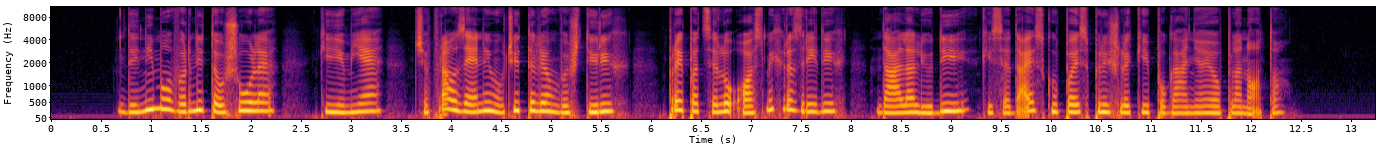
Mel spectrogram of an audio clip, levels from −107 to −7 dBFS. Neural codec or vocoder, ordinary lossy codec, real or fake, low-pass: none; none; real; none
